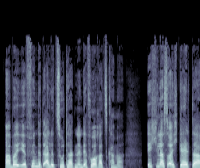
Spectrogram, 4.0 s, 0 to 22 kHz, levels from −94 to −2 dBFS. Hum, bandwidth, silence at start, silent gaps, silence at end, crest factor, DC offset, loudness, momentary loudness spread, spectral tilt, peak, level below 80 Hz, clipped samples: none; 17.5 kHz; 0.1 s; 2.89-2.94 s; 0 s; 16 dB; under 0.1%; -17 LUFS; 9 LU; -3.5 dB/octave; -2 dBFS; -64 dBFS; under 0.1%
